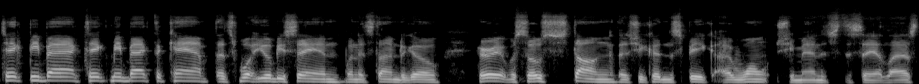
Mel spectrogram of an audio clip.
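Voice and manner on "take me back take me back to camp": mean, nasty, mocking falsetto. One character taunts another by imitating her; mean falsetto mimicking Harriet. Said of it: "meanly in falsetto, Edie mimicked Harriet's voice".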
